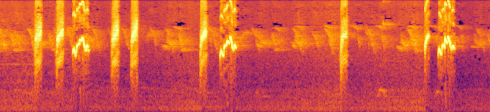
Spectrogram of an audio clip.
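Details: Sooty-headed bulbul giving loud, sharp clipped notes and short warbled, wavering phrases in irregular bursts, with a soft chatter of other birds running underneath.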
